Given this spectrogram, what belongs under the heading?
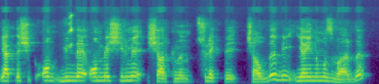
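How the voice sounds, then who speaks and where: A man with a high pitch and a dark, mellow tone speaks at a moderate pace. The sound is dry and close, with no echo. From Turkey, Samsun/Amasya area. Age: 30s. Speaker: local radio operator, engineer. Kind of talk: live interview. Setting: live online broadcast.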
